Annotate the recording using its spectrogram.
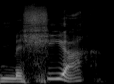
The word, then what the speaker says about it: Mashiach: Now, the Hebrew here is Mashiach. We pronounce it Messiah.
